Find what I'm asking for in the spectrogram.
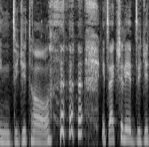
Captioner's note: laughs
